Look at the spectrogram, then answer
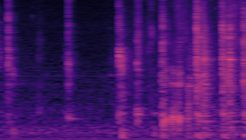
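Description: A manual impulse electric sealer presses shut a plastic bag of pickles, giving a quick run of close, sharp clicks and crinkly plastic handling, sparse at first and then denser.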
